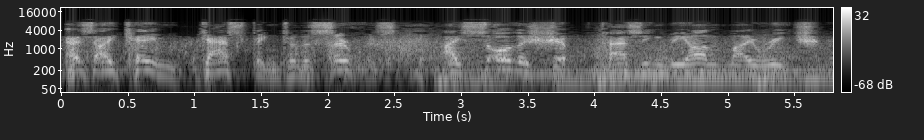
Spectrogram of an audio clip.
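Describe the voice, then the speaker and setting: A man's voice: on the high side, slow pace, gravelly, very noisy. An actor playing a reflective seaman who narrates his boyhood adventure as scripted audio drama. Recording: dull audio with music behind.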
